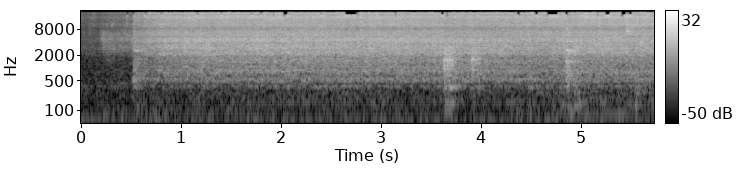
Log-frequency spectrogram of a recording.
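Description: Onions dropped into a hot pan with garlic paste for a prawn thokku, a sudden loud burst of sizzling that then holds as a steady, close hiss with a couple of faint clinks.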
